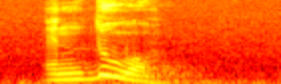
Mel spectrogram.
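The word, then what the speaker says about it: ἐνδύω: La palabra traducida como vestir es endúo, E-N-D, acento en la U-O, endúo, lo cual significa literalmente hundir en un vestido.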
